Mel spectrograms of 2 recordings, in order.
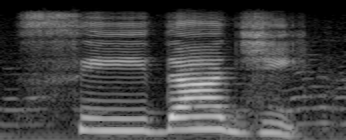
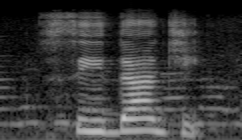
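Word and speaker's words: cidade: Por lo menos aquí tenemos el ejemplo sidaji. Sidayi, ¿qué significa? Ciudad. Aquí tienen cómo se pronuncia en portugués.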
